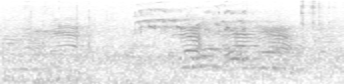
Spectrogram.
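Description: Players' and spectators' shouts and calls across an Australian rules football ground, loudest about a second in, over a low rumble from wind on the microphone.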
